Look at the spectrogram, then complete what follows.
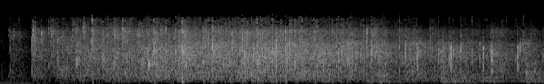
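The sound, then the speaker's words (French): A live show audience bursts into sustained applause for a guest, a dense wash of many hands clapping that starts abruptly and holds steady at a lively level for several seconds, with scattered sharper claps standing out. “Aussi, je voudrais vraiment que vous applaudissiez pour sa témérité, cet invité.”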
